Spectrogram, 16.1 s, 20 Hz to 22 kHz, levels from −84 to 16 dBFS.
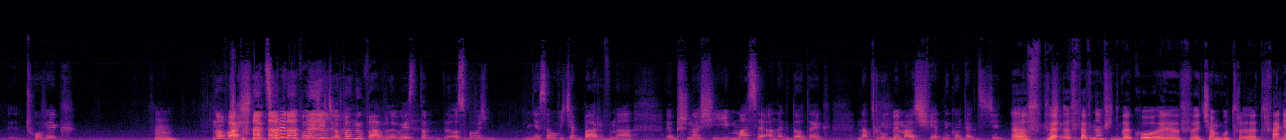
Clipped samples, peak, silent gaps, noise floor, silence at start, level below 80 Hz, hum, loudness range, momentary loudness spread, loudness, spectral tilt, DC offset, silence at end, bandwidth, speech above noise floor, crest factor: under 0.1%; -2 dBFS; none; -46 dBFS; 0.05 s; -50 dBFS; 50 Hz at -55 dBFS; 10 LU; 17 LU; -22 LUFS; -4.5 dB/octave; 0.3%; 0 s; 16 kHz; 24 dB; 22 dB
